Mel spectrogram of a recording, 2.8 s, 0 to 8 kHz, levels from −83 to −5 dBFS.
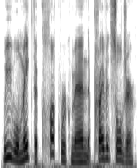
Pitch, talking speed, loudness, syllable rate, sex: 135 Hz, 195 wpm, -17 LUFS, 5.0 syllables/s, male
